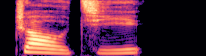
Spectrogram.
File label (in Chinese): "召集", Chinese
